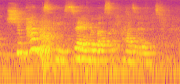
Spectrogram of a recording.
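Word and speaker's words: Szczepansky: No, Shapansky. SZCZSCEPANSKY. And you call it Shapansky.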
